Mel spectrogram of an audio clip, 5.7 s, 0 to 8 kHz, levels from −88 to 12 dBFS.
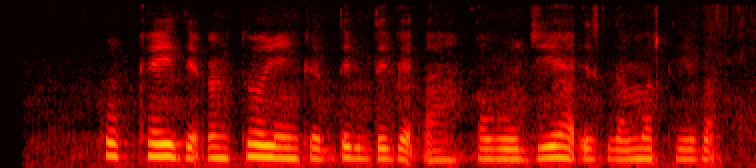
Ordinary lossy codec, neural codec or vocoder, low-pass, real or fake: none; none; 7.2 kHz; real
